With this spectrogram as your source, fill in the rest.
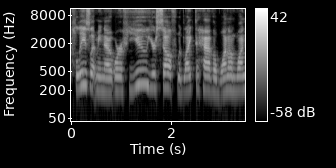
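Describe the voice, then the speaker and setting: Here is a plain, everyday voice from a woman at medium pitch. She talks at a moderate pace over a quiet background. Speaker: fire safety council presenter. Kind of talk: presentation in online forum meeting.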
